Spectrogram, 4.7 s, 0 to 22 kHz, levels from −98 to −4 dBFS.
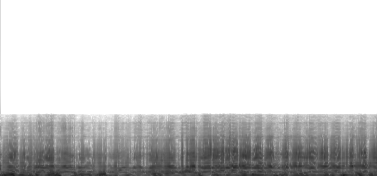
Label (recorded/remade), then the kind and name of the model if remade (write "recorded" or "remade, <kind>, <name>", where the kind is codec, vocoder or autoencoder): remade, vocoder, BigVGAN v2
